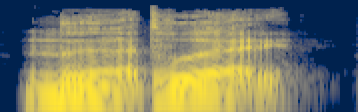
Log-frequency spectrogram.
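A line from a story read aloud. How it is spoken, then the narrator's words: Growling. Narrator (Russian): прорычал он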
